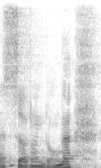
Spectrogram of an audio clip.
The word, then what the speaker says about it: Sarandonga: Wir fangen an mit dem Titel, den Sie sich gewünscht haben aus dem Buena Vista Social Club Sarandonga, spricht man das so? Sarandonga. – Sarandonga, mit dem Solisten Compay Segundo.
